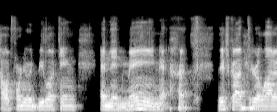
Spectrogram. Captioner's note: chuckles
